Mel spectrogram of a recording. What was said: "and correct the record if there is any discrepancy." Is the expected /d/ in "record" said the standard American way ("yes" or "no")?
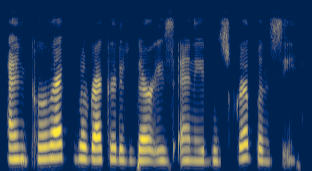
yes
